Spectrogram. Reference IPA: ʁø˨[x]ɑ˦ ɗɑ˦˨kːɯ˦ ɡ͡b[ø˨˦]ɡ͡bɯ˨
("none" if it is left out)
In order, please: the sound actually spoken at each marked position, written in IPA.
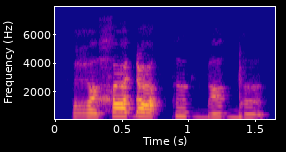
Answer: x, ø˨˦

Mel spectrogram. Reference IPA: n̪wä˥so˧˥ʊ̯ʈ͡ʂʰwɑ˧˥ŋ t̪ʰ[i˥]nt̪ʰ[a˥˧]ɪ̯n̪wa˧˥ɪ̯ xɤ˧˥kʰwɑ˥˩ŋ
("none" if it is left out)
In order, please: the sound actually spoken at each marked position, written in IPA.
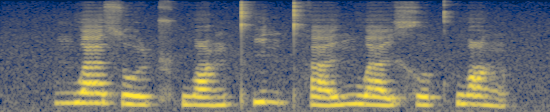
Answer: i˥, a˧˥

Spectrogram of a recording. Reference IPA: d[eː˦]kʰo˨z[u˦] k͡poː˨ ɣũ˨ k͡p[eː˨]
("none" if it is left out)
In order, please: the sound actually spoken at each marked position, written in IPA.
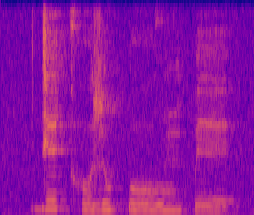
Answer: eː˦, u˦, eː˨

